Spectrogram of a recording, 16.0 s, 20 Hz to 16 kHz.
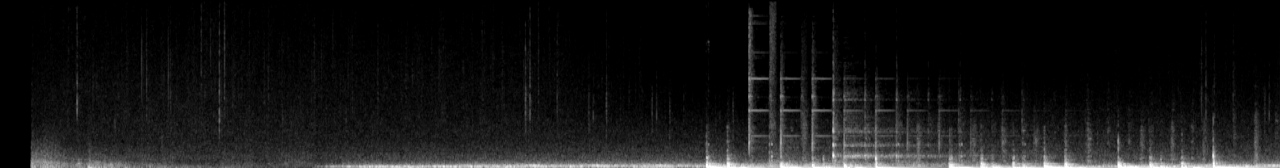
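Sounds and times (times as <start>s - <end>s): thunder clap: 0.4s - 2.2s, 4.0s - 16.0s
low rolling thunder: 0.4s - 3.0s, 3.6s - 16.0s
steady rain: 0.4s - 16.0s.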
